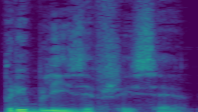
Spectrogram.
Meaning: past active perfective participle of прибли́зиться (priblízitʹsja)
- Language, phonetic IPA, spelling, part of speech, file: Russian, [prʲɪˈblʲizʲɪfʂɨjsʲə], приблизившийся, verb, Ru-приблизившийся.ogg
